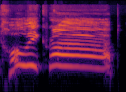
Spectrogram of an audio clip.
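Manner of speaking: high, slow panicked cry of holy crap; panicked exclamation. Retold or imitated. Body panicking over money, a high mock panicked cry.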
